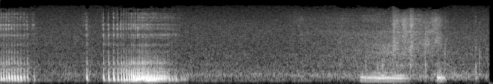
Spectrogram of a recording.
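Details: Pet dog snoring during sleep: rattling, fluttering snorts on breathing in, with quiet pauses between them, in a small room; snoring.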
